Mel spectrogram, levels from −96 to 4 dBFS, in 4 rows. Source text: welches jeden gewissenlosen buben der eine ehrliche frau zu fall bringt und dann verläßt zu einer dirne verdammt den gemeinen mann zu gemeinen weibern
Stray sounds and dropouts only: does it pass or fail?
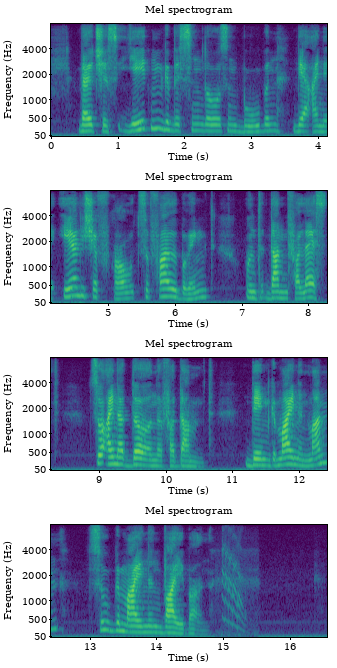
fail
